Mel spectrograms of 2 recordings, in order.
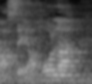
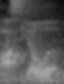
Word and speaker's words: Osceola: Much of this activity was coalescing around the young and charismatic war leader Osceola, or Osceola, as we would sort of pronounce it now, who was urging, we need to fight back.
